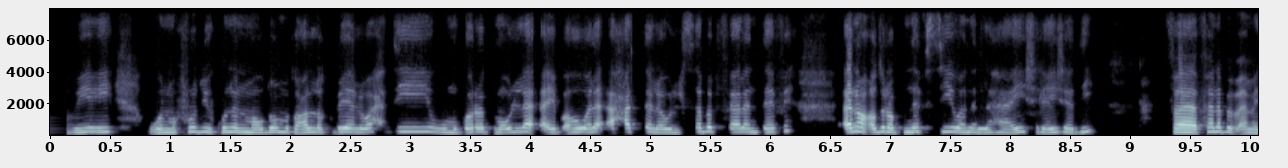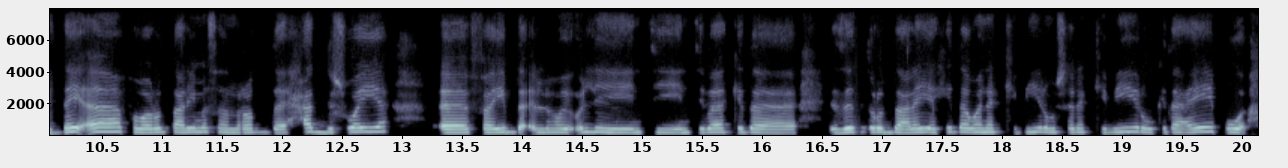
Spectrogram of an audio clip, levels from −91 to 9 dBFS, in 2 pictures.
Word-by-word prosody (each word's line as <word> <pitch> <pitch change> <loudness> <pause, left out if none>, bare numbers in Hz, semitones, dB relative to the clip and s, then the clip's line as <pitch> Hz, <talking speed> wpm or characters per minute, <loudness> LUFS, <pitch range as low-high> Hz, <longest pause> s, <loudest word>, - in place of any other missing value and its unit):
طبيعي 245 +3 -2 0.3
والمفروض 215 +4 -1
يكون 245 +1 0
الموضوع 230 0 +2
مُتعلِّق 230 -1 0
بيّا 240 +1 +4
لوحدي 265 +3 -3
ومُجرّد 235 +1 0
ما 215 - -1
أقول 235 +2 0
لأ، 245 - +3
يبقى 215 -1 -1
هو 235 0 +5
لأ، 240 - +2
حتّى 245 +1 -1
لو 215 -2 +1
السبب 245 +5 -1
فعلًا 235 -1 0
تافه، 235 +6 -3 0.5
أنا 250 -1 +8
أدرَى 245 0 +4
نَفْسي 245 +2 -2
وأنا 240 -1 +2
اللي 220 0 +1
هاعيش 225 +3 -4
العيشة 225 +1 0
دي، 255 +6 -5 0.6
ف 235 - 0
فأنا 230 +3 +7
بابقى 245 -5 -1
متضايقة، 250 +6 +3
فبارُد 225 0 +1
عليه 235 +1 +1
مثلًا 235 -3 -3
رَد 220 -1 -4
حاد 220 +1 -2
شوية، 255 +4 -1 0.4
آآ 215 0 +6
فيبدأ 220 +1 0
اللي 220 0 -3
هو 225 0 -3
يقول 230 +1 0
لي: 220 -2 0
"أنتِ 215 +1 -7 0.2
أنتِ 215 +1 -7
بقى 230 +1 0
كده 210 -4 -2 0.3
إزاي 230 +3 +5
ترُدّي 235 -2 0
عليّا 225 +2 +1
كده 245 0 -1
وأنا 230 0 +1
الكبير 230 +1 -5
ومش 230 -1 -6
أنا 225 - -2
الكبير 230 +2 -4
وكده 230 +1 -5
عيب." 245 +5 0
و 230 0 +3
230 Hz, 175 wpm, -22 LUFS, 220-245 Hz, 0.6 s, أنا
